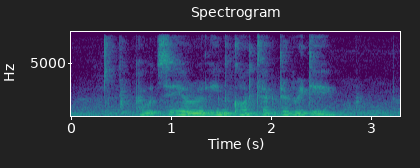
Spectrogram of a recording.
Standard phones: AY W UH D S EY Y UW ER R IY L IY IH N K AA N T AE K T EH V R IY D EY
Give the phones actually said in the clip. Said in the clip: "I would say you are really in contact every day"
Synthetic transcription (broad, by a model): AY W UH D S EY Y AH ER R IY L IY IH N K AA N T AE K T EH V R IY D EY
